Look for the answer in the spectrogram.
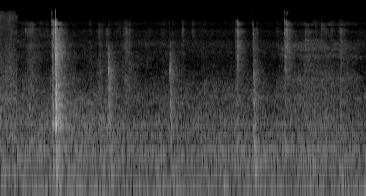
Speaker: no squeaking how perfect is that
